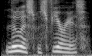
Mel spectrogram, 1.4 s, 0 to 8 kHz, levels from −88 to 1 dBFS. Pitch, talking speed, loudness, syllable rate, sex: 235 Hz, 130 wpm, -17 LUFS, 3.5 syllables/s, female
